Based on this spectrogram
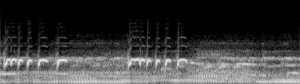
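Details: Local Javanese zebra dove of contest quality singing: two quick bursts of short, rapid cooing notes near one pitch, each burst under a second, over a low steady hum.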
